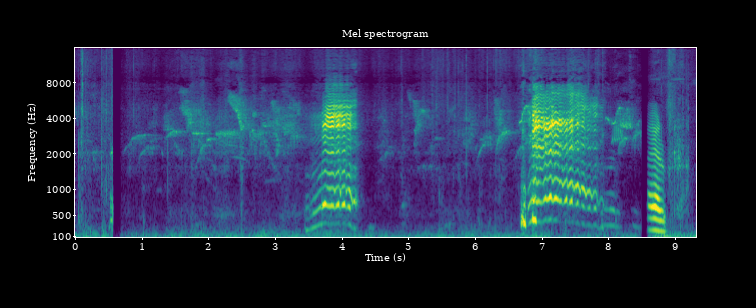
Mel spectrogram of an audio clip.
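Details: Baby goat at play with a boy bleats twice, each a shaky, quavering, nasal cry about half a second to a second long, several seconds apart, with a boy's voice speaking between the calls.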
